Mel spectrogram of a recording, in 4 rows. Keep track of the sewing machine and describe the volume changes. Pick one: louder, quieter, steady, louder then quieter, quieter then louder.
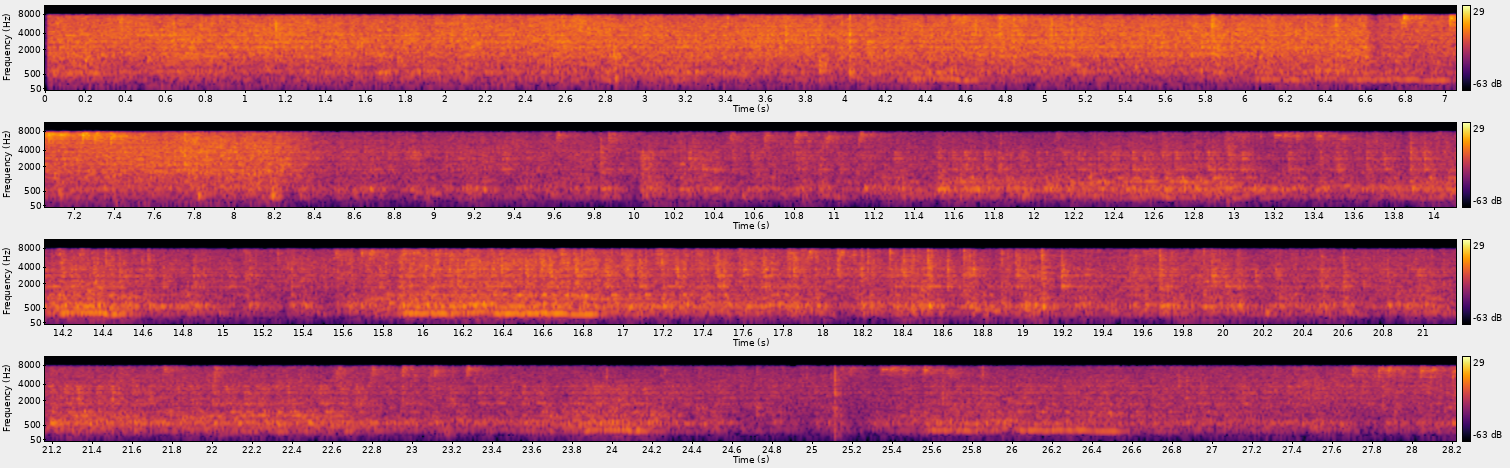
louder then quieter.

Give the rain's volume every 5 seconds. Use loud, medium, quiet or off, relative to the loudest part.
loud, loud, quiet, quiet, quiet, quiet.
